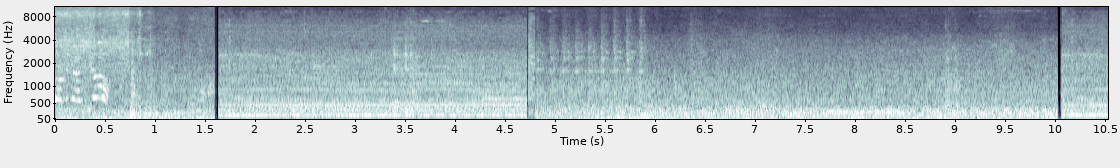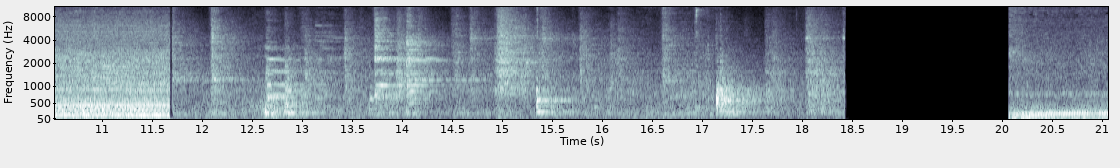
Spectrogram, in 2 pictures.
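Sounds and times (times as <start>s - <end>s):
motor humming: 1.6s - 4.8s, 10.1s - 11.7s.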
